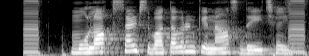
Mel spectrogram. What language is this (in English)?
Magahi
